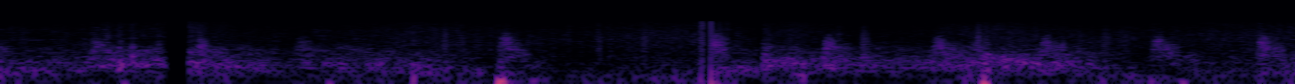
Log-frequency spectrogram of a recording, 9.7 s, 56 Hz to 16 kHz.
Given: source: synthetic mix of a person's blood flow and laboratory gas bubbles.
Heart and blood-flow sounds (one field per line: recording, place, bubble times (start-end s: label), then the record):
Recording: Doppler ultrasound of blood flow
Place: subclavian vein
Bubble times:
0.86-1.03 s: bubbles
From the record:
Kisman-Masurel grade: 113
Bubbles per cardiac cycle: 1 to 2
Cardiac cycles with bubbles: 1 to 10%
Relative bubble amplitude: loud (0.450 to 0.775)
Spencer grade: 1 (occasional bubble signal discernible with the cardiac motion signal, with majority of cardiac periods free of bubbles)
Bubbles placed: anywhere in the cardiac cycle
